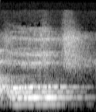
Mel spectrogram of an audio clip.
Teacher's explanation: प्लुत स्वर इसी प्रकार से होता है जिसके उच्चारण में 3 मात्रा का समय लगता है, अर्थात 1 मात्रा, 2 मात्रा और इसमें 3 मात्रा का समय लगता है, उसे प्लुत कहते हैं। जैसे ओ, इसको हमने खींच करके बोला ओ, यह 3 मात्रा का समय लगता है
